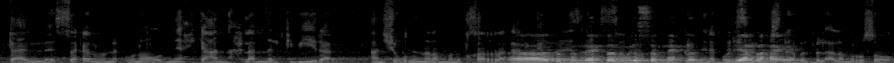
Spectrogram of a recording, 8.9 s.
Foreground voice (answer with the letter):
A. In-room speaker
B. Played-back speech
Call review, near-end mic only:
A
